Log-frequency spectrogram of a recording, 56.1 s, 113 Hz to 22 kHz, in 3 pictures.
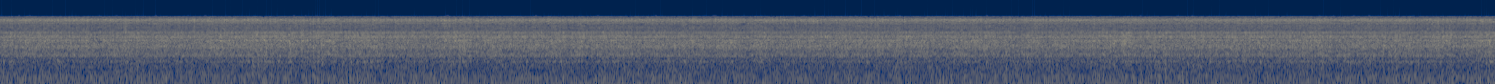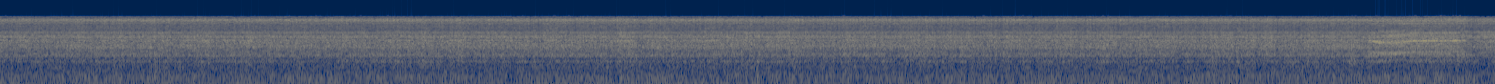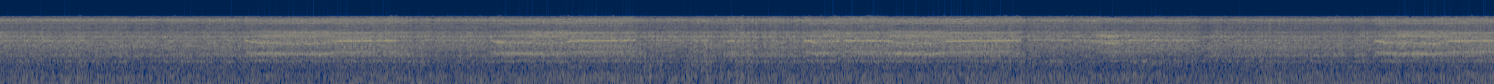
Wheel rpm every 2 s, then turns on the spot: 230, 230, 230, 230, 230, 240, 240, 240, 230, 230, 230, 230, 230, 230, 230, 230, 230, 230, 230, 240, 220, 230, 230, 230, 230, 230, 230, 220.
none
